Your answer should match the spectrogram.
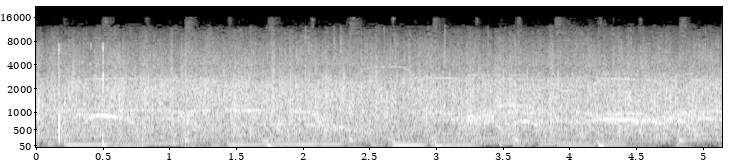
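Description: Sustained applause from a crowd, a dense steady clatter of many hands clapping at an even loudness for the whole stretch, with a low tonal hum underneath.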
